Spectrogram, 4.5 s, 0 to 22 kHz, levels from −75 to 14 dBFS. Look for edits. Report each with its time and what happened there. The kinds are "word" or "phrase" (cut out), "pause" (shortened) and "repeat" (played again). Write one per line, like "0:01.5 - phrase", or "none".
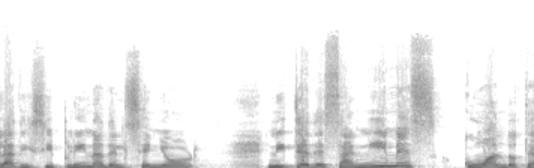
none

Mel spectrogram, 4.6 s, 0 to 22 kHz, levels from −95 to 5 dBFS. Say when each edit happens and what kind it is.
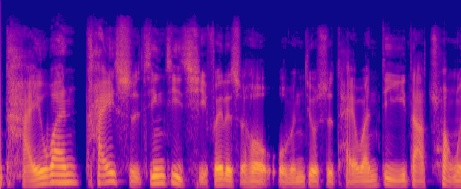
none

